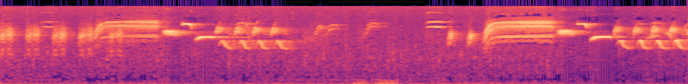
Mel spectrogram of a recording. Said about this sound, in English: A Buick's wren buzzes, then breaks into exuberant song.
